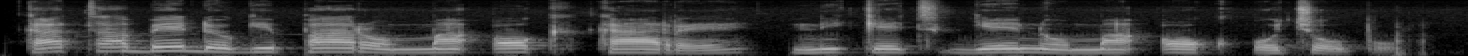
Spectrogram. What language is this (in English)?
Luo (Kenya and Tanzania)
